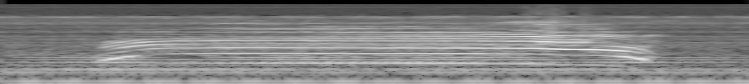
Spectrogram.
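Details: Hyena vocalization in a collection: a drawn-out harmonic call that sweeps up, holds a steady tone for about two seconds, then drops away at the end.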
